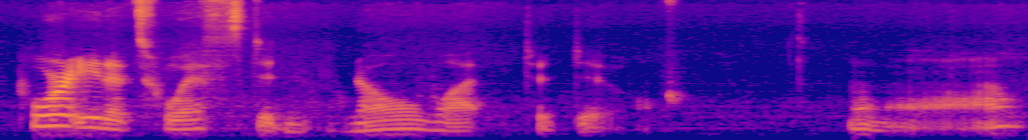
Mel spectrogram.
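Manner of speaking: soft, low pitying voice; sad sympathy. A narrator's reading. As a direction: feel sorry for her.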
